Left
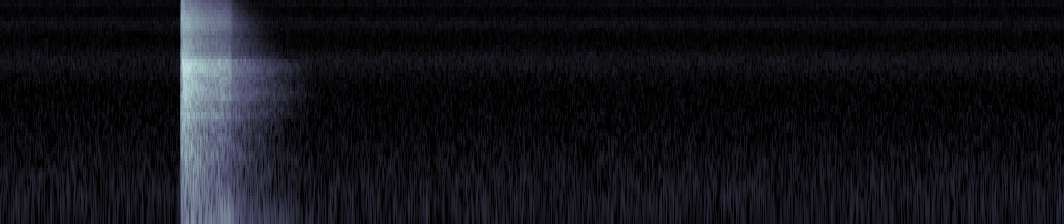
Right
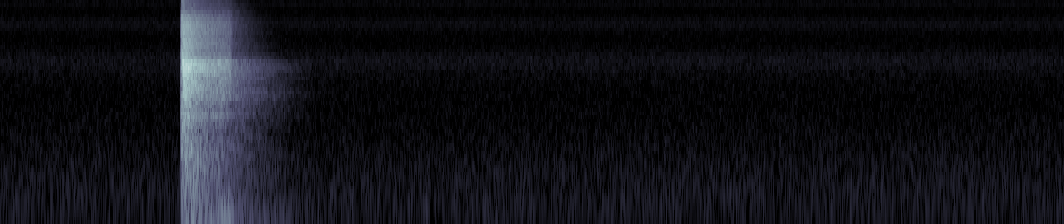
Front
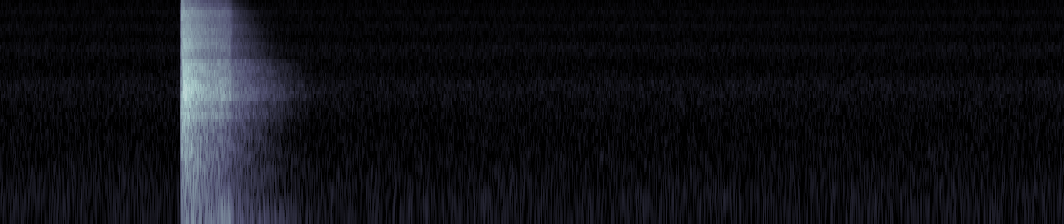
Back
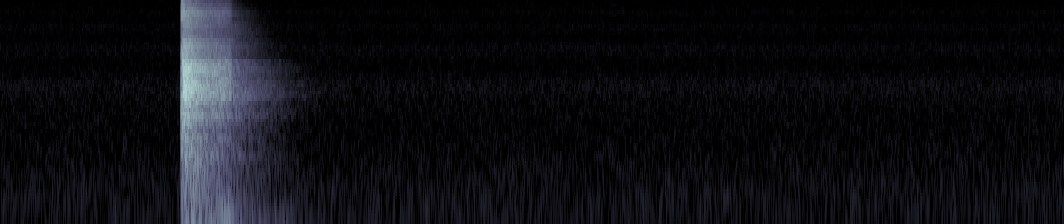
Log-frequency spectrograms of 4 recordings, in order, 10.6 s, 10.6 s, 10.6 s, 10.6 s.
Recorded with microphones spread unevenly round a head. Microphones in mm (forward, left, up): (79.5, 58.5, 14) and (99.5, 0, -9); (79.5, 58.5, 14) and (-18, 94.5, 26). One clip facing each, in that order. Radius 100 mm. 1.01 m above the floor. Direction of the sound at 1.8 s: 20° left.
